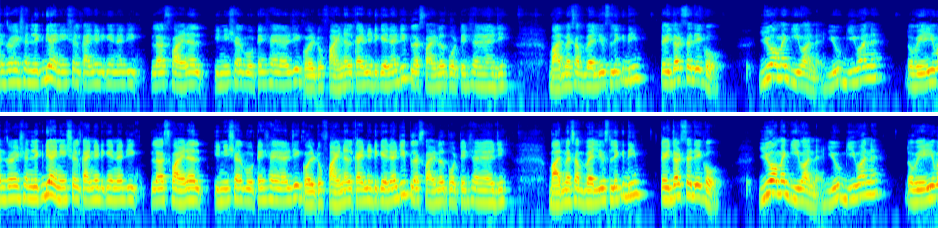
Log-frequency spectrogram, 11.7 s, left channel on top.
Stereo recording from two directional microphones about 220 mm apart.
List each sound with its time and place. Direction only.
0.0 s speech: 35° right (ahead or behind); by 11.7 s 50° right (ahead or behind)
